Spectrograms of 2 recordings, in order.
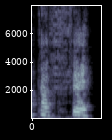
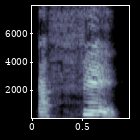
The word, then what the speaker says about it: café: Então, no acento agudo, no português, eu abro esse E, vai ficar E, né? Tá? E no francês vai fechar, vai ficar E, tá? Então, a palavra café em francês, café em português, né? Se escreve igualzinho em francês, mas a gente não fala café, a gente fala café, d'accord?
